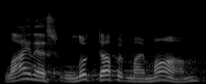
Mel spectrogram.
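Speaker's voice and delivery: ordinary talk, nothing marked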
